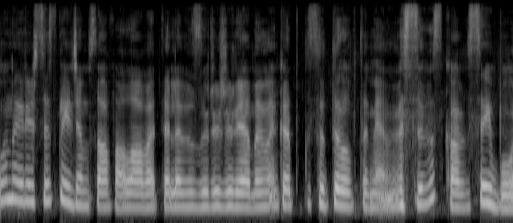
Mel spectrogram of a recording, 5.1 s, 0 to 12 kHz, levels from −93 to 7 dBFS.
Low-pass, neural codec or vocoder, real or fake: 10.8 kHz; codec, 44.1 kHz, 7.8 kbps, Pupu-Codec; fake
